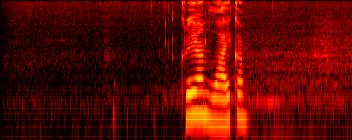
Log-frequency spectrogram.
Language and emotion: Russian, neutral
